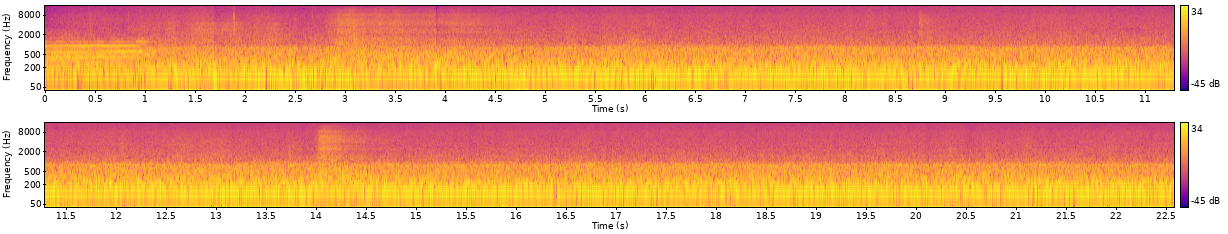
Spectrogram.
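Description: A piece of music stops about a second in, leaving a steady, fairly loud low rumble with a hum under it, and brief faint rustles about three and fourteen seconds in.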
